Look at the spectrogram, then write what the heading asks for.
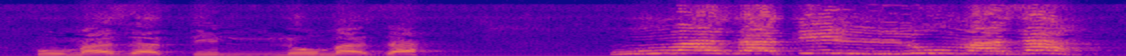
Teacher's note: ہمزۃ لمزۃ، ہمزۃ لمزۃ، جب ہم یہاں وقت کریں گے تو یہاں قاعدہ یاد رکھیں کہ جب بھی یہ تا گول ہتائیہ جسے کہتے ہیں یہ اس پر وقت کرنا ہو تو وقت کی صورت میں یہ ہا بن جاتا ہے، ملانے کی صورت میں تا رہتا ہے۔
